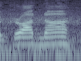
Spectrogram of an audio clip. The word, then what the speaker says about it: Grodno: house I believe that pronouncing it rodno or grodna has to do with uh one being English one one is Russian and then the spelling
